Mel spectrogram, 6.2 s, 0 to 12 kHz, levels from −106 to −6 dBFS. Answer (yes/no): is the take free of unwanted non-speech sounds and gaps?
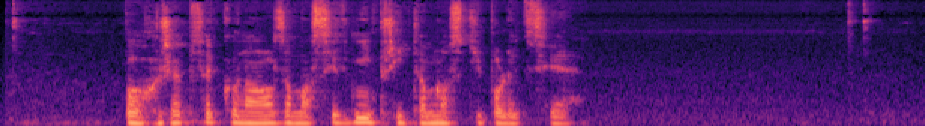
yes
